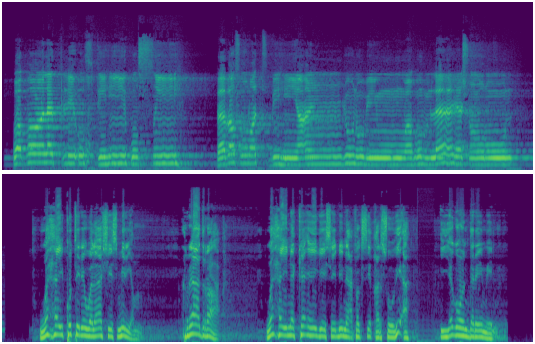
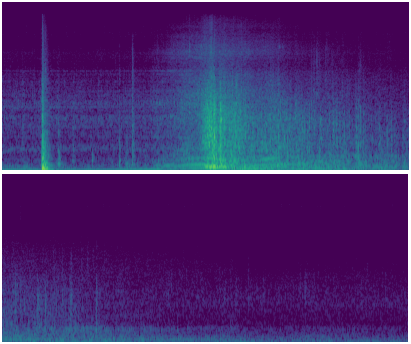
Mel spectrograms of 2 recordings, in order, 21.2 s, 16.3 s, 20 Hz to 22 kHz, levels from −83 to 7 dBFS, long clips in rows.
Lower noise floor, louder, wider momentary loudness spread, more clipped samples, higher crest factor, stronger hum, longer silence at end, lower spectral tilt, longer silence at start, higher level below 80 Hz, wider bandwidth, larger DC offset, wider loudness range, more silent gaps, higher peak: first, -73 dBFS vs -58 dBFS; first, -16 LUFS vs -27 LUFS; second, 12 LU vs 28 LU; neither; second, 14 dB vs 28 dB; neither; second, 0.5 s vs 5.55 s; second, -4 dB/octave vs -6.5 dB/octave; first, 0.2 s vs 0 s; second, -44 dBFS vs -36 dBFS; about the same, 16 kHz vs 15.5 kHz; neither; second, 7 LU vs 24 LU; neither; about the same, -2 dBFS vs -2 dBFS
